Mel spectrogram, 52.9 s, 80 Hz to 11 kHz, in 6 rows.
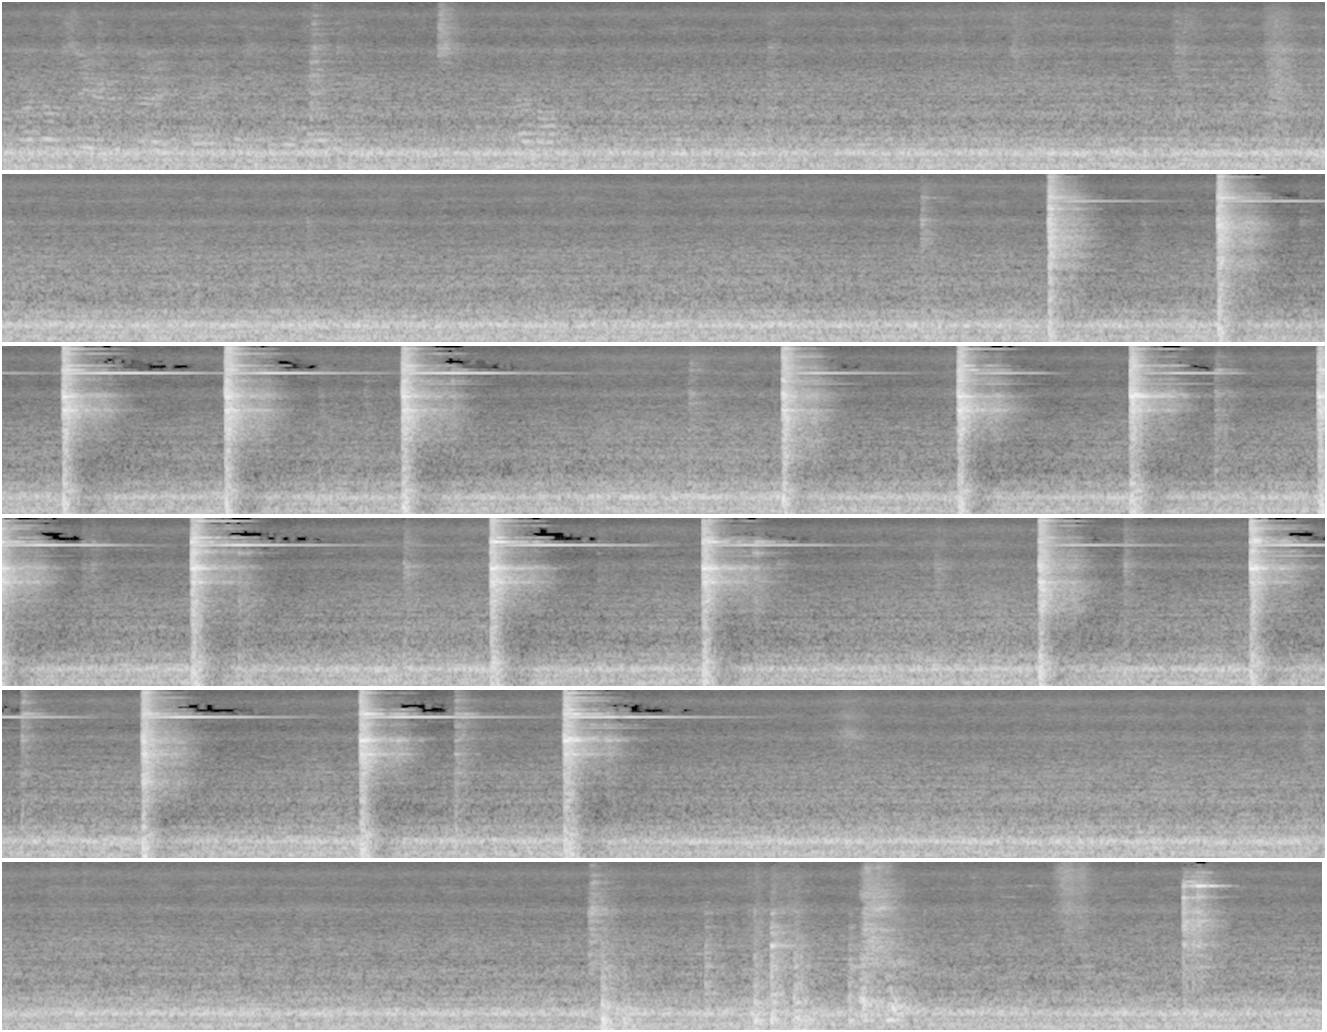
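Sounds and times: sledgehammer ringing on steel: 15.8s - 21.2s, 22.8s - 24.6s, 25.2s - 28.7s, 29.7s - 32.0s, 33.4s - 34.1s, 34.8s - 40.0s, 52.0s - 52.4s.

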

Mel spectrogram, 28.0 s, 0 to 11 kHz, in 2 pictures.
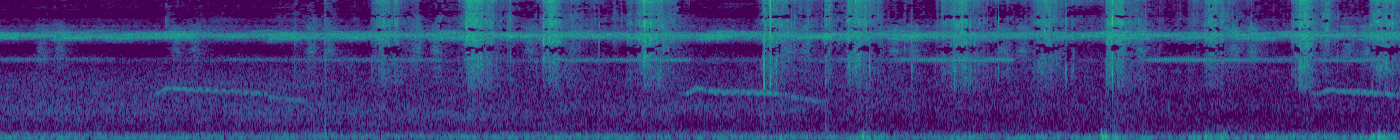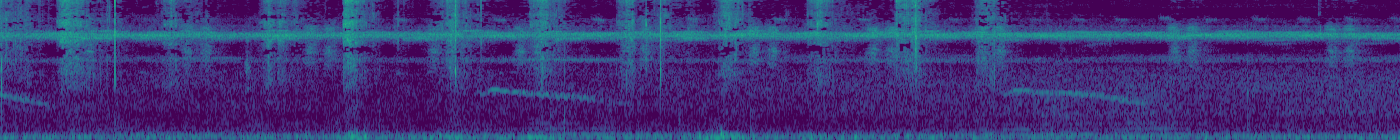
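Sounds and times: high insect trill: 0.0s - 28.0s.

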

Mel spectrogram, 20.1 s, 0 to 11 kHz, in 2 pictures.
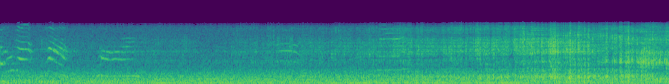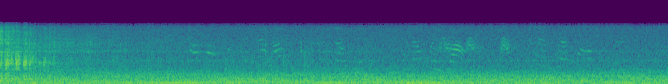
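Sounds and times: sled scraping over icy snow: 1.5s - 15.2s.

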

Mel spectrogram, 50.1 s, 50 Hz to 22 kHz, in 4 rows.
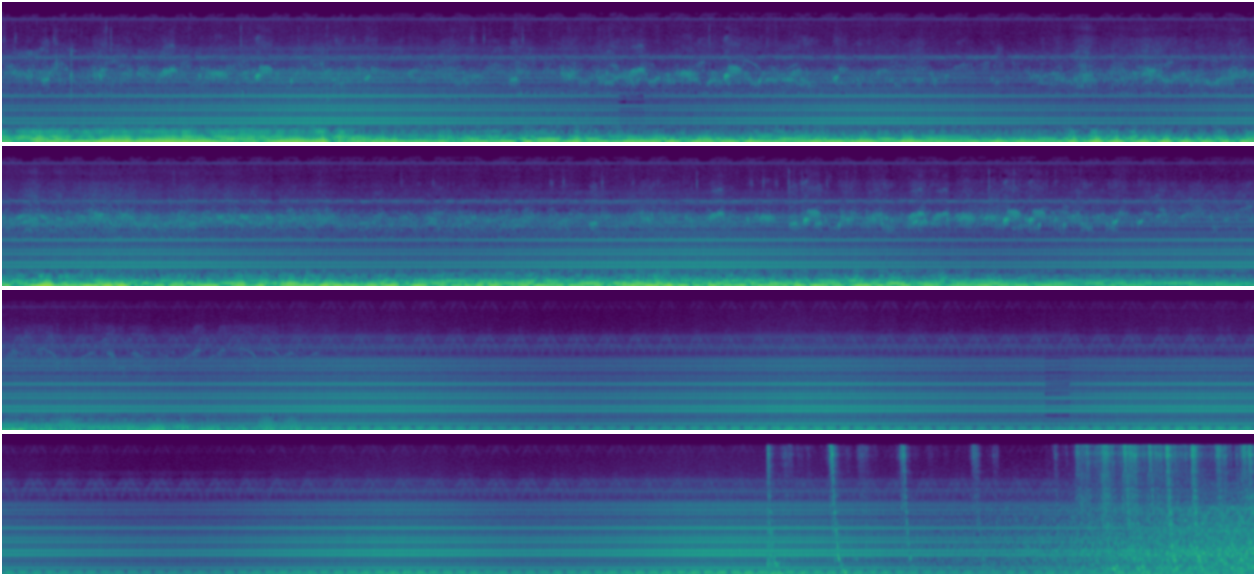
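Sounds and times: synthesizer drone: 0.0s - 29.8s, 39.2s - 50.0s
fast mechanical rattle: 45.2s - 50.0s
sharp clicks: 45.2s - 50.0s.

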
